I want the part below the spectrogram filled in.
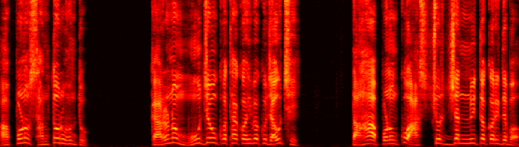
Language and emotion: Odia, surprised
